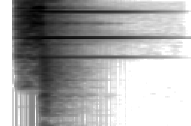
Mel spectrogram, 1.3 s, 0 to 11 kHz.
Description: SWORD_25.wav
